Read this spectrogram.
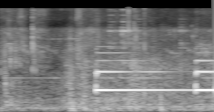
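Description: A car warning chime sounds steadily.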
